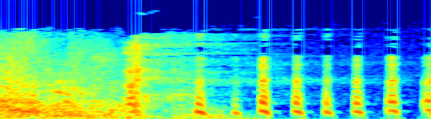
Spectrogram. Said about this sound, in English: That was a tiger, by the way.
